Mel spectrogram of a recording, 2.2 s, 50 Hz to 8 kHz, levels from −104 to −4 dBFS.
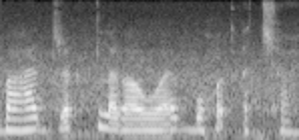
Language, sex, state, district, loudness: Hindi, female, Chandigarh, Chandigarh, -19 LUFS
